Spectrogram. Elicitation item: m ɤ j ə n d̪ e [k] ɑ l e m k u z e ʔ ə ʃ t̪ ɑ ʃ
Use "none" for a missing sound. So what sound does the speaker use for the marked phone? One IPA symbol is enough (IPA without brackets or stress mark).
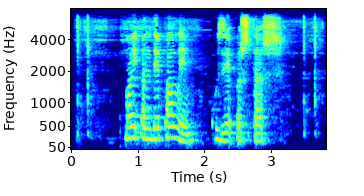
p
